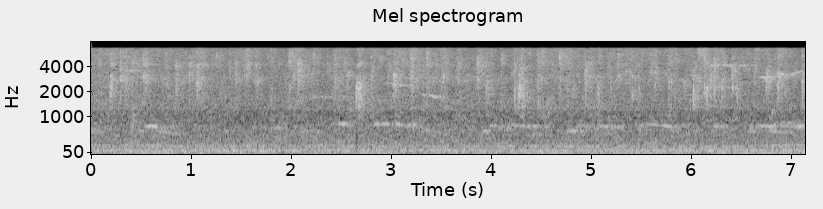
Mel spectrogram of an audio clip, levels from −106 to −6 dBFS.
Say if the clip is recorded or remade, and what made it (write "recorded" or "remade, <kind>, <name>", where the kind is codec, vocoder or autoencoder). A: recorded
